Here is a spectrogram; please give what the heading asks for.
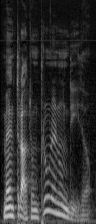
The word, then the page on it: prune: dialettale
